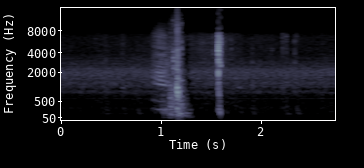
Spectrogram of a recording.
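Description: A wooden chest lid thuds shut.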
